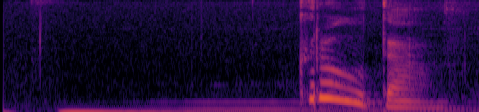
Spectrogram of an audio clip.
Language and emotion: Russian, positive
